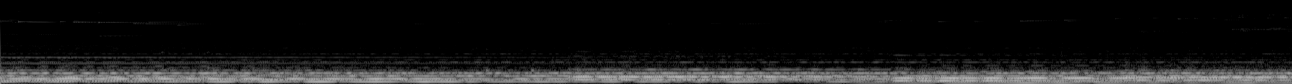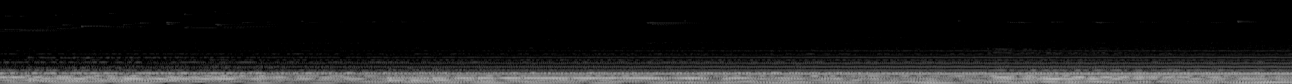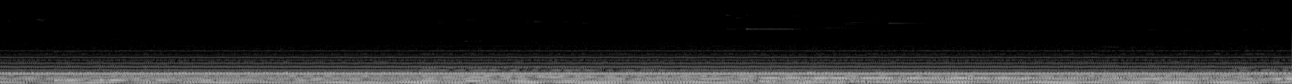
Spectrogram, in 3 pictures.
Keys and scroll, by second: 0.3 ctrl+z, 16.3 ctrl+z, 21.3 ctrl+z.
